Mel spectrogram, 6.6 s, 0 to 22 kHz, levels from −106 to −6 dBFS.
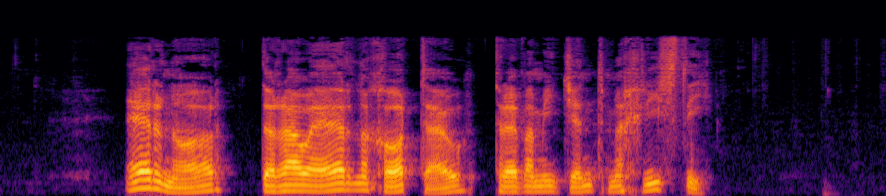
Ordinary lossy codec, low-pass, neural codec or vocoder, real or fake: Opus, 64 kbps; 9.9 kHz; none; real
